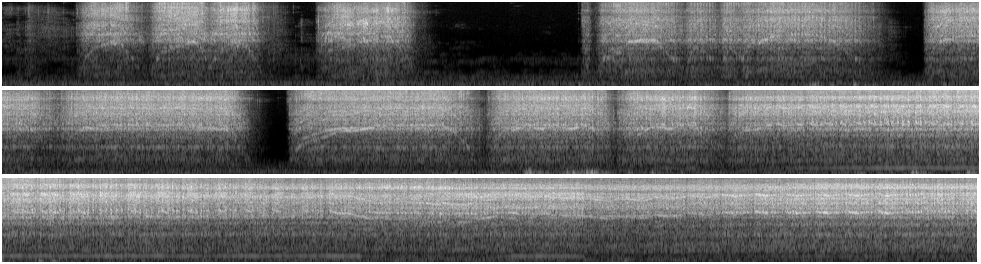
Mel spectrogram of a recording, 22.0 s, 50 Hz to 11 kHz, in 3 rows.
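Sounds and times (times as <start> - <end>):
low steady hum: 0.0 - 9.6
small electric motor whining: 0.1 - 3.2, 4.4 - 21.9.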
